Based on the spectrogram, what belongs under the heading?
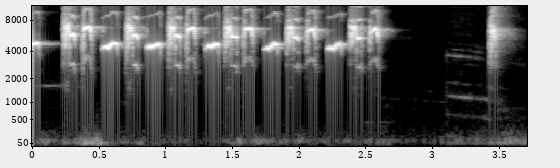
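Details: Sogon song used as a training recording to get captive birds singing: a fast run of high sharp chirps and whistled notes alternating rapidly for about two and a half seconds, then a lone chirp after a pause.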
